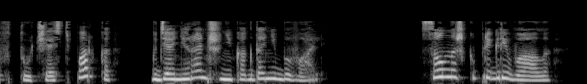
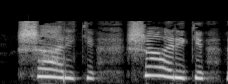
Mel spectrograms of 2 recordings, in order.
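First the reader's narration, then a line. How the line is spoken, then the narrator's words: Shouting. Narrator (Russian): закричала Джейн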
